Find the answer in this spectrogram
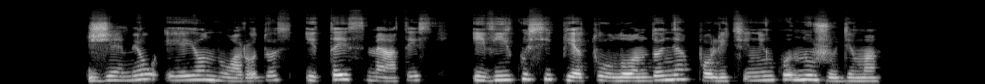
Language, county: Lithuanian, Šiauliai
